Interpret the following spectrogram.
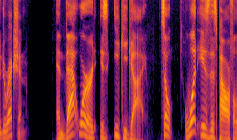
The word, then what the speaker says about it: ikigai: At its heart, eeky guy, pronounced eeky guy, is your why.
